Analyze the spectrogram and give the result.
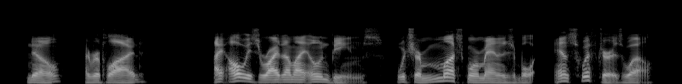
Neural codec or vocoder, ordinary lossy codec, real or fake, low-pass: none; MP3, 48 kbps; real; 5.4 kHz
